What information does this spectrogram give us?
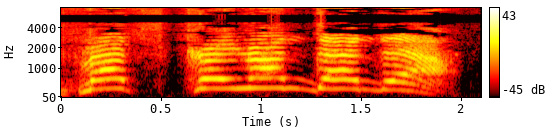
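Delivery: high, slow witch leader's cry; imperious shout. Acted. Grand High Witch to the floor, high shouted demand. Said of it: "shouted the Grand High Witch".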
